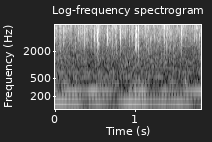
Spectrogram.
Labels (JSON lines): {"label": "biophony, midshipman", "recorder": "SoundTrap 500"}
